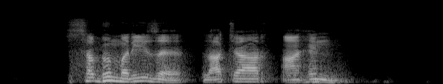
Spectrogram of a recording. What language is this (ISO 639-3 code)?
snd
